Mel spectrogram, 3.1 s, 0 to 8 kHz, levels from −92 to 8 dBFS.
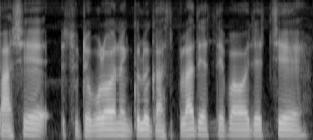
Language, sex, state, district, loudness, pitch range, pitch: Bengali, male, Assam, Hailakandi, -20 LUFS, 120-125 Hz, 120 Hz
